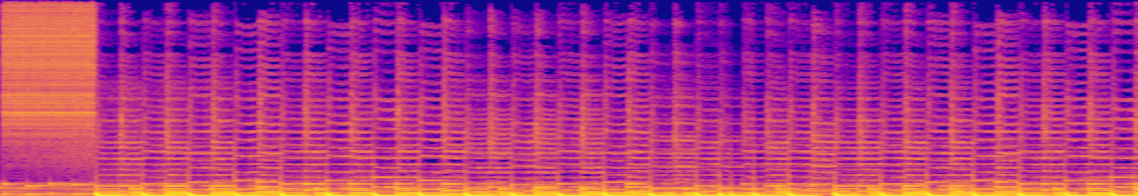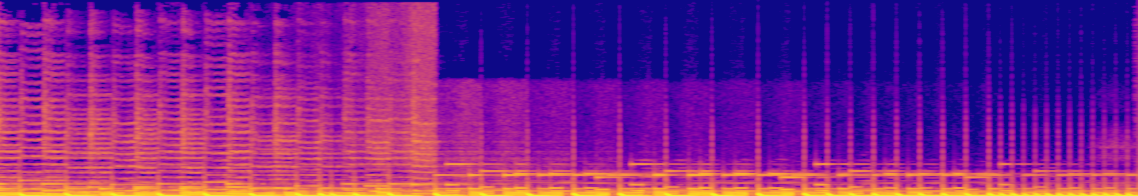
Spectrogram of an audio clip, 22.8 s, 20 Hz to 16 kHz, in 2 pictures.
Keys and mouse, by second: 0.4-1.5 right drag, 1.5-10.5 drag, 8.2 Tab, 8.9 ctrl+Tab, 11.0-12.3 drag, 12.3 s, 16.7 e, 18.2 s, 20.6 Tab.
